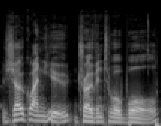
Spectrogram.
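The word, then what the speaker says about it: Zhou Guanyu: No, it's it's the so his name is spelled uh, that way, but Chinese pronunciation is Zhou Guan Yu, so it's the other way other way around.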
